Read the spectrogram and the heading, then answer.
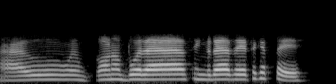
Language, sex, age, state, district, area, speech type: Odia, female, 45-60, Odisha, Angul, rural, conversation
